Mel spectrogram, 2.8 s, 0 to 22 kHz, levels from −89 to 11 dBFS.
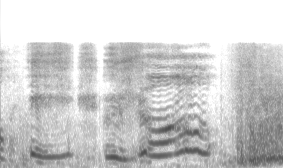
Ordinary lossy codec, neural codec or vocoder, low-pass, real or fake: none; codec, 16 kHz, 4 kbps, FreqCodec, smaller model; none; fake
